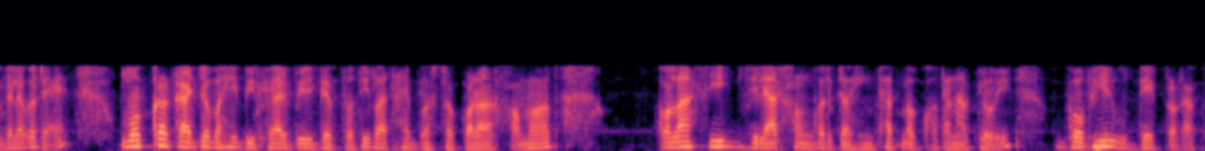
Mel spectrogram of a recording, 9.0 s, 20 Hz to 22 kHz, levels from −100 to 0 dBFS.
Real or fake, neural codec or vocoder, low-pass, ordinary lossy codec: fake; codec, 24 kHz, 3 kbps, HILCodec; 3.6 kHz; none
